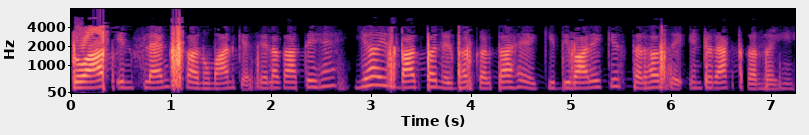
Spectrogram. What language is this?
Hindi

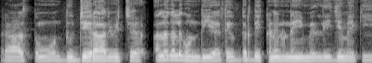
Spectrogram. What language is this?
Punjabi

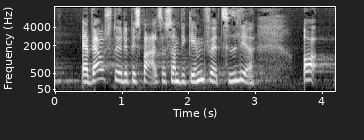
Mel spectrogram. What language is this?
Danish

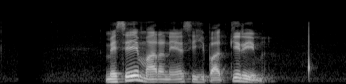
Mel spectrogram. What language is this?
Sinhala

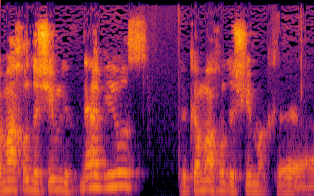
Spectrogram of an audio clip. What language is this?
Hebrew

